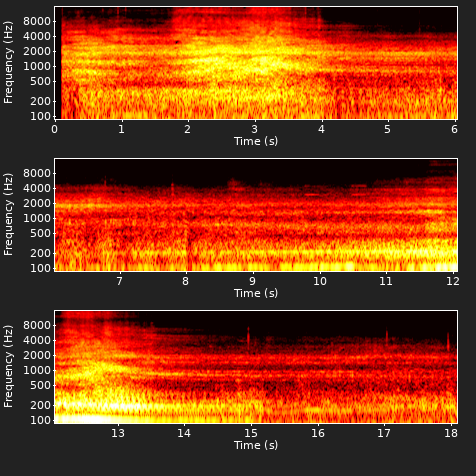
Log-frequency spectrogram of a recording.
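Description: Passing road traffic on a wet street: tyre hiss swelling and fading as vehicles go by, twice, about two to four seconds in and again around twelve to thirteen seconds. A low engine hum is strongest during the second pass.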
